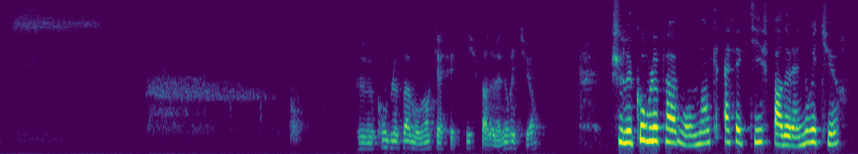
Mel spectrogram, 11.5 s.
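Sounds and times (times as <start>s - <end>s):
slow deep breath: 0.0s - 3.9s, 7.7s - 8.1s
speech: 4.8s - 7.3s, 8.2s - 11.3s.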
